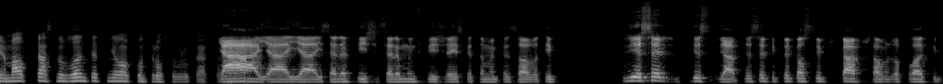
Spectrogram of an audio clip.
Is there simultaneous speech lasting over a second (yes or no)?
no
